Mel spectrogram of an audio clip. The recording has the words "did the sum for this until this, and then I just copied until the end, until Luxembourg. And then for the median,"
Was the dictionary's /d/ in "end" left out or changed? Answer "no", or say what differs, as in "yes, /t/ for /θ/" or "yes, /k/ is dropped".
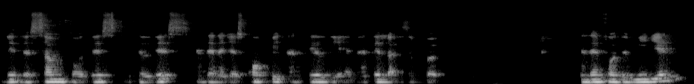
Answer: yes, /d/ is dropped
